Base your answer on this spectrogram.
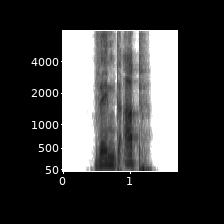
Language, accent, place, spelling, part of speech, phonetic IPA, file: German, Germany, Berlin, wend ab, verb, [ˌvɛnt ˈap], De-wend ab.ogg
- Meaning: singular imperative of abwenden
